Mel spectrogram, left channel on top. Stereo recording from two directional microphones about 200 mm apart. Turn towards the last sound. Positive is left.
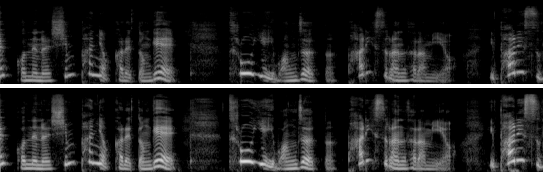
turn(degrees=-40)  # may be behind; listen again after turning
